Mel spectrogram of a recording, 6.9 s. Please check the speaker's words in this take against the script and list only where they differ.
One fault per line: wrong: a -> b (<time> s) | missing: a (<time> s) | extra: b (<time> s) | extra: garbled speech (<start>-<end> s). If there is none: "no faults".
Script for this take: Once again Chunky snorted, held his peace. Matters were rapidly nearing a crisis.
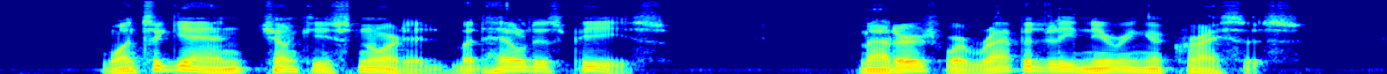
extra: but (2.2 s)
